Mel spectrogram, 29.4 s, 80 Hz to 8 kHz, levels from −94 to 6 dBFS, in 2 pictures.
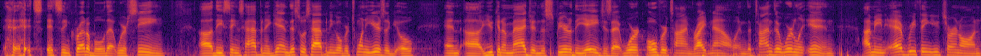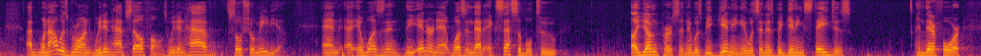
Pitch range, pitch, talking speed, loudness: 120-150 Hz, 135 Hz, 175 wpm, -22 LUFS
